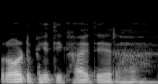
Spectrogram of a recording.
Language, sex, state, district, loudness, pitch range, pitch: Hindi, male, Jharkhand, Palamu, -21 LUFS, 100-105 Hz, 100 Hz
